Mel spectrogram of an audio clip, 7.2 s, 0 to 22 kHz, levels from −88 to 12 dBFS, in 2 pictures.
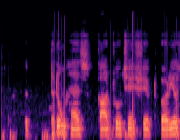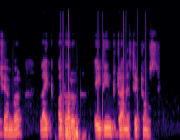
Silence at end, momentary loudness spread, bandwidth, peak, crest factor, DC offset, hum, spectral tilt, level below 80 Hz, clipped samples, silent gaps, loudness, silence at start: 0.5 s; 14 LU; 12 kHz; -2 dBFS; 18 dB; under 0.1%; none; -7 dB/octave; -40 dBFS; under 0.1%; none; -19 LUFS; 0.05 s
